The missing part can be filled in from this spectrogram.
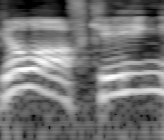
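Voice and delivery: very high, animated cartoon character voice. Speaker retells what he said at the craft table, in a Sonic voice. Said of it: "in his Sonic voice, he was like".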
